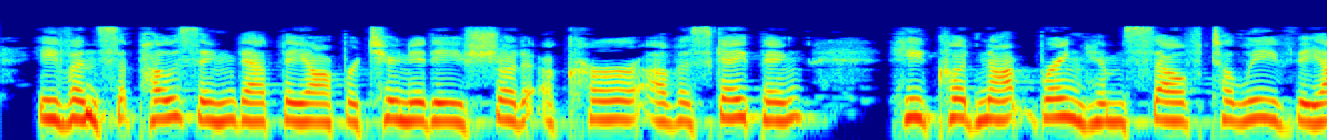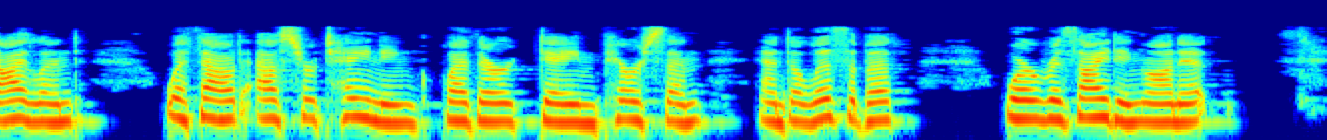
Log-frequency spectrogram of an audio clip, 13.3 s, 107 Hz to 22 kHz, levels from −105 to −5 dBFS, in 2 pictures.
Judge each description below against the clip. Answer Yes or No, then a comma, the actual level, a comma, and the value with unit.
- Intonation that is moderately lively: No, narrow, 2.1 semitones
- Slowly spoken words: Yes, slow, 130 wpm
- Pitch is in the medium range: No, high, 230 Hz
